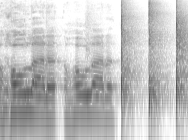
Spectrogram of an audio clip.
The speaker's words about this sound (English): The look alive claps.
